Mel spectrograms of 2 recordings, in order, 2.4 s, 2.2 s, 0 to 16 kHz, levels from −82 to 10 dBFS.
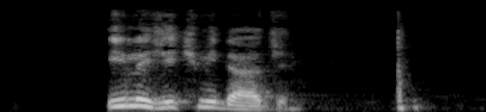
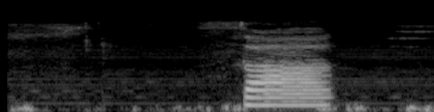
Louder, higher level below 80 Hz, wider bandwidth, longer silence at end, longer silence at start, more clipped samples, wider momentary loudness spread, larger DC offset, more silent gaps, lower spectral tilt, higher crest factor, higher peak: first, -18 LUFS vs -21 LUFS; second, -62 dBFS vs -50 dBFS; first, 10.5 kHz vs 7.8 kHz; first, 0.4 s vs 0 s; first, 0.55 s vs 0.05 s; neither; about the same, 21 LU vs 22 LU; neither; neither; about the same, -7 dB/octave vs -6 dB/octave; about the same, 18 dB vs 18 dB; first, -2 dBFS vs -6 dBFS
